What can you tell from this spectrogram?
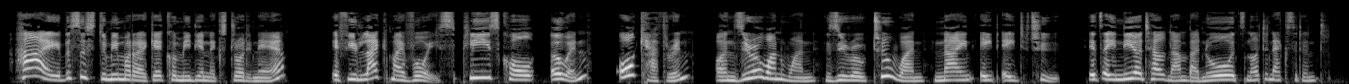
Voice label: English Conversational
